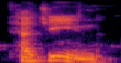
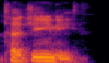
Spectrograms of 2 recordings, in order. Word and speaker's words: tagine: But somehow they got switched into and Kath said it's pronounced tagine. Oh. Tagine. Instead Tagine. of tagini.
